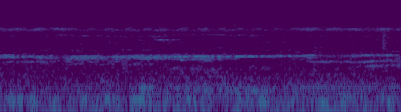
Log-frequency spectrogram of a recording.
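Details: Faint, steady hum with two continuous high tones and low rumble throughout; no calls or animal voices stand out.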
